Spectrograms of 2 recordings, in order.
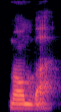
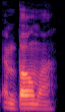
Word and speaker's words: Mboma: happened today dude christine mumba i said her name wrong christine boma boma how do i say last name yeah i think it's mboma and bulma dude this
